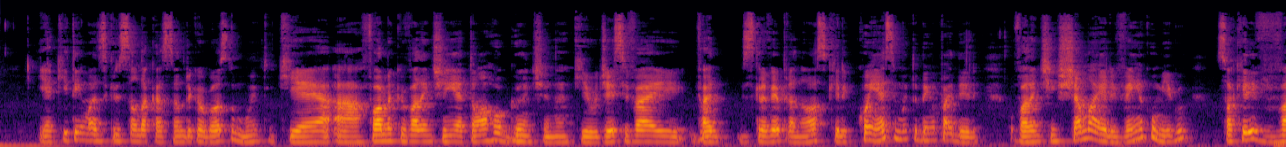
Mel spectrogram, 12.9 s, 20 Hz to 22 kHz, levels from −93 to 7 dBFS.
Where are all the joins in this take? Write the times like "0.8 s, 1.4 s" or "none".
none

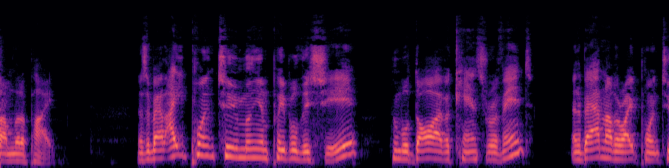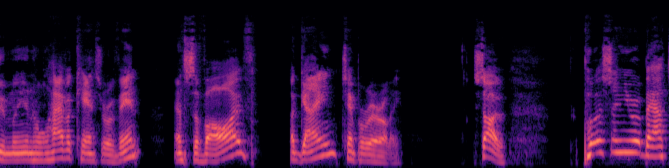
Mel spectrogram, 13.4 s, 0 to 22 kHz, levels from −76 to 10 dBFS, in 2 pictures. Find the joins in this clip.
1.3 s

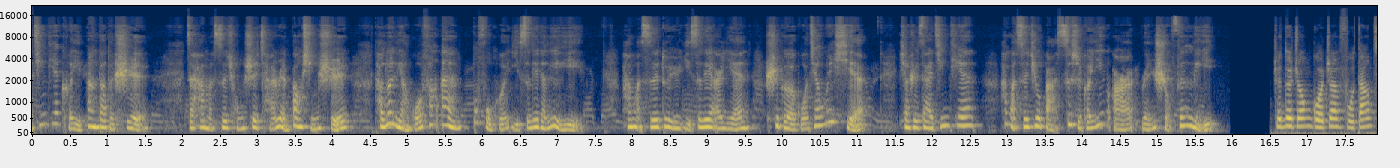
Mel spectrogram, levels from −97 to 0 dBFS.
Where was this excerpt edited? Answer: none

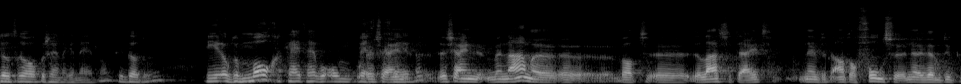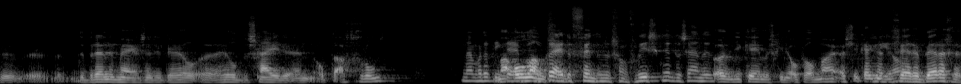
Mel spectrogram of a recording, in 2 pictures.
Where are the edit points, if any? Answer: 3.6 s, 16.7 s

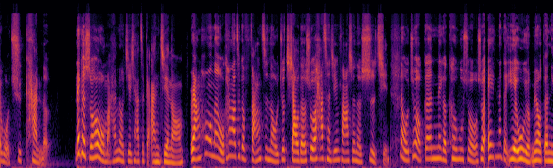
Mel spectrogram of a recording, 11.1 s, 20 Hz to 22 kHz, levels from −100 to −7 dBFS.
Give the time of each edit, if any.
8.0 s

